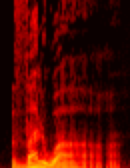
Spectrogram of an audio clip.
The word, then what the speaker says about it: valoir: Valoir. So remember, when you combine this O and E together, you get the sound wa. Okay, so valoir, valoir.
